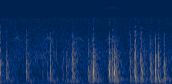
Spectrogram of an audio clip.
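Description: Horses' hooves clip-clop in a steady, uneven rhythm of sharp knocks, several horses walking together as their riders set off on horseback, with no voices over them.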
